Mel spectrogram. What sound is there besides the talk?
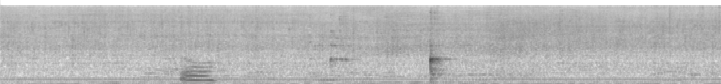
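lady fish frying in oil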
